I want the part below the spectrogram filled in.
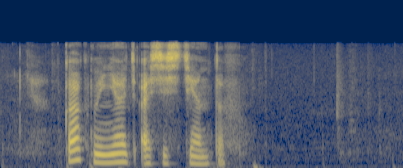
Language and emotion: Russian, neutral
